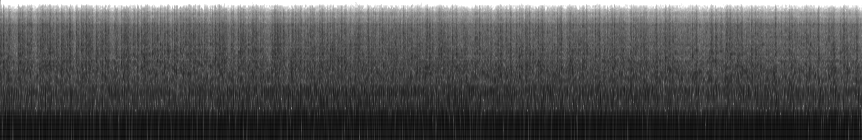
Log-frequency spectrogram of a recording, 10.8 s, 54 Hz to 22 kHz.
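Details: 1970 Dodge Charger, 383 four-barrel V8, after swapping back to its original calibrated carburetor and retarding timing slightly: deep steady even lumpy idle, no misses or knocks; runs well despite a carburetor bolt-hole fuel leak and coolant leak.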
